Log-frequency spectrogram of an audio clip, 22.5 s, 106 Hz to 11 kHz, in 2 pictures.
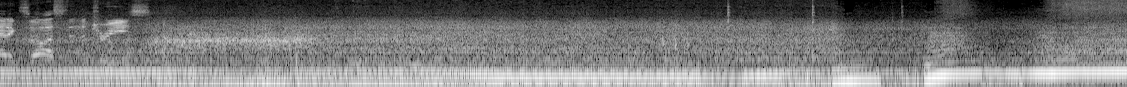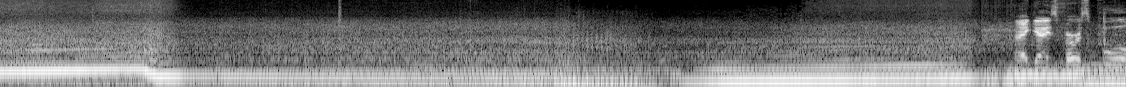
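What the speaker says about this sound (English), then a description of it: "Listen to that exhaust in the trees." Exhaust of an Infiniti G37 sedan accelerating hard on a racetrack, a loud sustained engine drone climbing through the gears with shifts, close and continuous under a speaking voice.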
